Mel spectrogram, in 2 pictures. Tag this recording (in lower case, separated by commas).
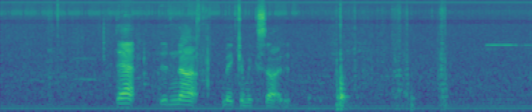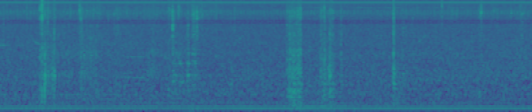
insect, speech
